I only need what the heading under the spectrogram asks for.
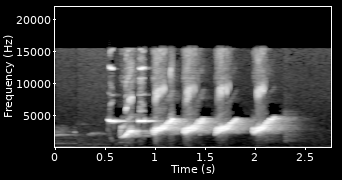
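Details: Orange-headed thrush in full 'gacor' song. After two soft lead-in notes comes one phrase of five quick, rising, slurred whistles in steady succession, clear and close.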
